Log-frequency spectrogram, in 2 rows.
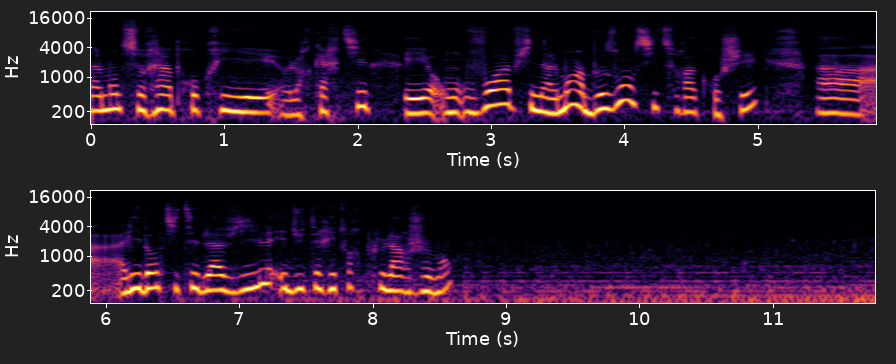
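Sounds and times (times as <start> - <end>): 
speech: 0.0 - 8.9
flowing river water rushing and gurgling: 6.4 - 11.7.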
